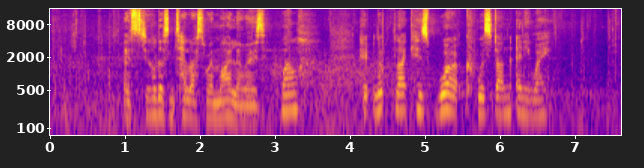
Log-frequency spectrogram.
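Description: A young woman answers quietly and thoughtfully, close by.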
